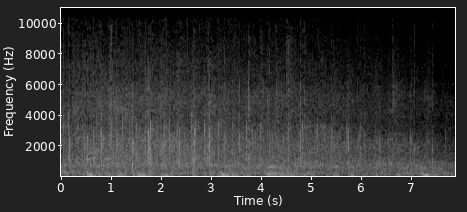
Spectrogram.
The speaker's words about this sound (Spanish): Felicidades a ambos. Un fuerte aplauso, ¿no?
